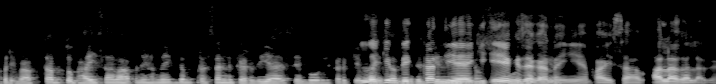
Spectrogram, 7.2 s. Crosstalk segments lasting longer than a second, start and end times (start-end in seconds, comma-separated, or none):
3.6-5.6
